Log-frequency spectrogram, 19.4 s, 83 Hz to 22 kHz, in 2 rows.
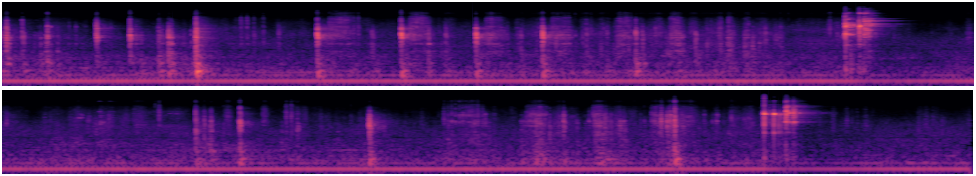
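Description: Hand ratchet and metal tools clicking and clinking in single sharp strokes as a 13 mm brake caliper bolt is worked loose, with two louder, brief metallic rattles, one about halfway through and one near the end.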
